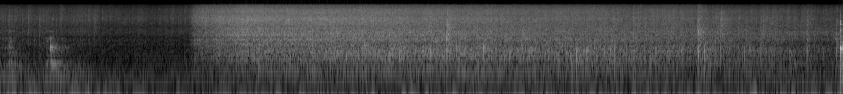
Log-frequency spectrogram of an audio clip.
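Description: Chicken soup with stock in a pot comes to a boil, a steady loud hiss and bubbling that starts abruptly after a quiet moment and continues evenly.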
